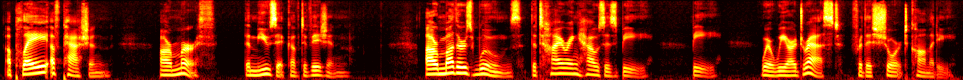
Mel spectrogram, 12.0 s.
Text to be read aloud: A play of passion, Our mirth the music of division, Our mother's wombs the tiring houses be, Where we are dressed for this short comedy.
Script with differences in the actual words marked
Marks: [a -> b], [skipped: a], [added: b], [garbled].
A play of passion, Our mirth the music of division, Our mother's wombs the tiring houses be, [added: be] Where we are dressed for this short comedy.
